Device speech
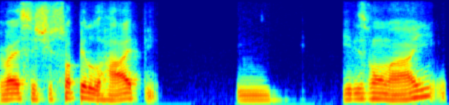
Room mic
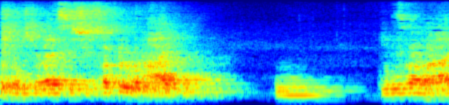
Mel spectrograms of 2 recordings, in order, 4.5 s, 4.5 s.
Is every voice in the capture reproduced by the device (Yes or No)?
Yes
